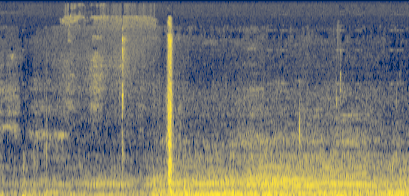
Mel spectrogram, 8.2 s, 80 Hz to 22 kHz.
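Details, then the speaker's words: 2013 Ford Edge Limited AWD test drive after rear axle replacement: steady road rumble, previous rear growling noise gone. "oh yeah no more noise no more growling stuff back there"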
